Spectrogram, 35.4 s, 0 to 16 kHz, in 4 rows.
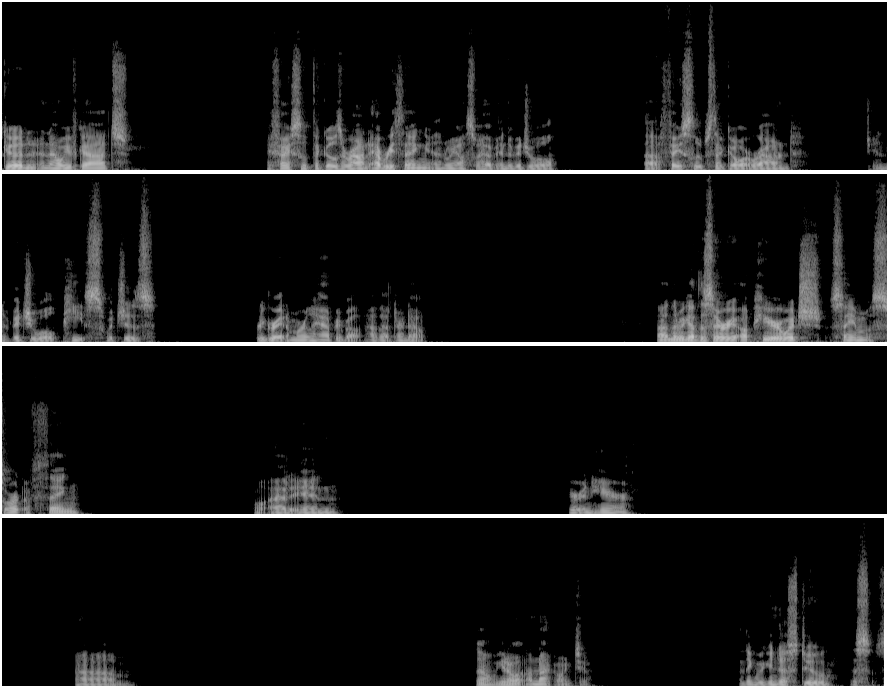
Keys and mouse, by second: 0.7 alt+shift+click, 1.6 3, 2.7-4.1 middle drag, 4.9 alt+shift+click, 5.8 alt+shift+click, 7.2-8.2 drag, 8.5 shift+click, 9.0 typing, 9.4-12.6 drag, 12.9 shift+click, 14.0 middle click, 14.5 shift+middle click, 16.8 shift+middle click, 17.9 middle click, 18.4 shift+middle click, 19.6 ctrl+r, 21.4 click, 22.4 ctrl+r, 23.9 click, 25.1 click, 26.1-28.4 middle drag, 28.4 click, 28.7-29.1 typing, 29.1-31.0 middle drag, 31.4 ctrl+z, 32.5 ctrl+z, 33.6 middle click, 34.6 k.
